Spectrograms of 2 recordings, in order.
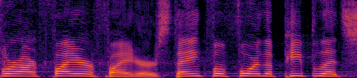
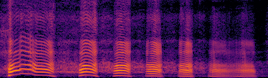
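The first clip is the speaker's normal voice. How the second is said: imitating infectious laugh; 3 semitones higher than usual. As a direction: copy the father-in-law's big laugh. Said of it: "my father-in-law had this infectious laugh".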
